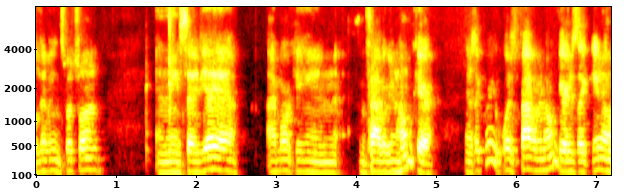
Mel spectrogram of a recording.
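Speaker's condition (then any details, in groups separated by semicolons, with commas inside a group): ALS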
